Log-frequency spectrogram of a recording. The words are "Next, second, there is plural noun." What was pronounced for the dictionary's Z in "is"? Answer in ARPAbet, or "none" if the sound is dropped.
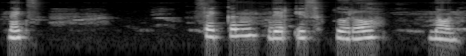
S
